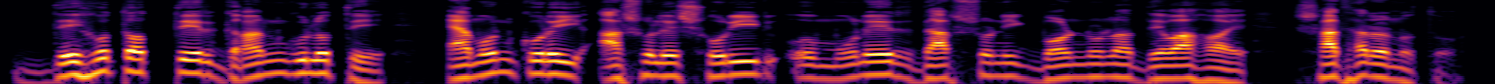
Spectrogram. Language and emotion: Bengali, neutral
